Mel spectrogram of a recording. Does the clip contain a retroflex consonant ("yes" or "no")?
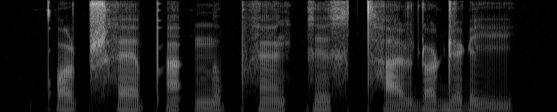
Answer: yes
